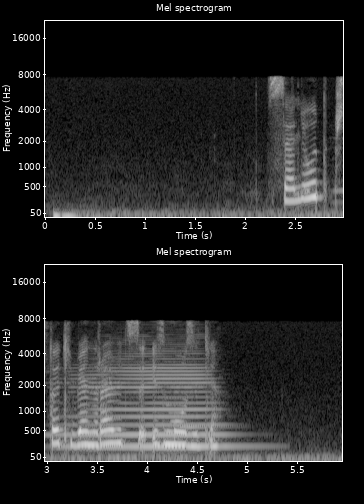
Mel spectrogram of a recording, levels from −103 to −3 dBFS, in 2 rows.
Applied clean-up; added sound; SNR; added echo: none; Bowed string instrument; 4 dB; none.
